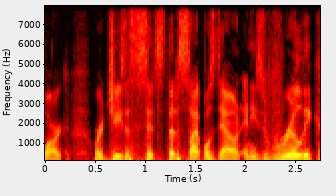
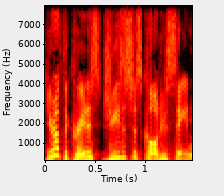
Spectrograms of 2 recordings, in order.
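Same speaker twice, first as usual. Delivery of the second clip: high, raised-voice comeback; mock indignant retort; 8 semitones higher, 4 dB louder, faster than usual. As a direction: shoot down a boastful friend, acting it out. Acted quarrel among disciples.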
